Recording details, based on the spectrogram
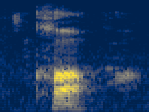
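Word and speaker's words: خ: এরপরে যেটা আছে কাচির মতো দেখতে, উপরে একটা নোক্তা, সেটা হচ্ছে খ। এটা আমাদের কোথা থেকে উচ্চারণ হবে?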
